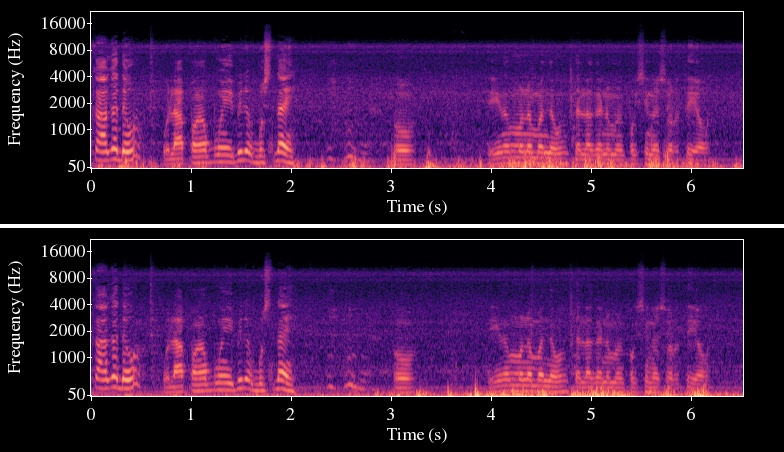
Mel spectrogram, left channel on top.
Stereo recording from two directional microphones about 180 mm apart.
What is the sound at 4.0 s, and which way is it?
Speech, centre (ahead or behind).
